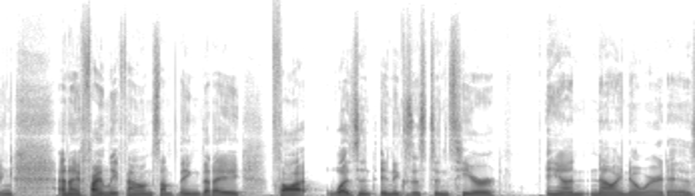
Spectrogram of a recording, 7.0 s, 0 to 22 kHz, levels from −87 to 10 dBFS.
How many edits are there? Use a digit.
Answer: 0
